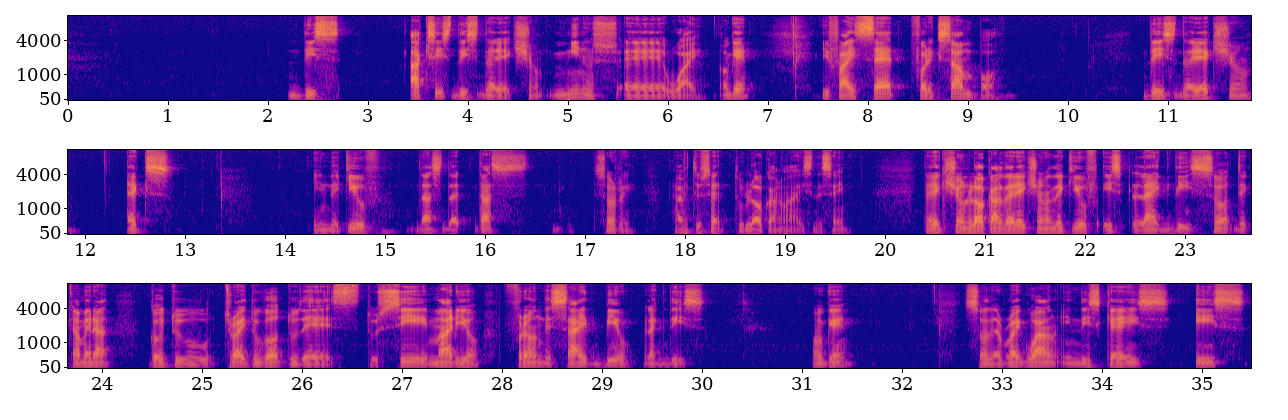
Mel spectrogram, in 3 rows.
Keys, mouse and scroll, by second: 0.4-1.6 middle drag, 6.8 middle click, 10.2 right click, 11.7 click, 12.8 click, 13.3 middle click, 14.2 middle click, 15.0 right click, 15.5 scroll down 1, 15.8 middle click, 15.9 click, 16.1 middle click, 17.4 click, 18.3 click, 19.2 click, 21.7-22.0 scroll up 2, 25.0-28.8 middle drag, 30.5 click, 31.7 click, 34.6 right click.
